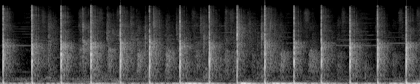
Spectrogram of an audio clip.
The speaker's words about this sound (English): Let's just give ourselves a round of applause.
